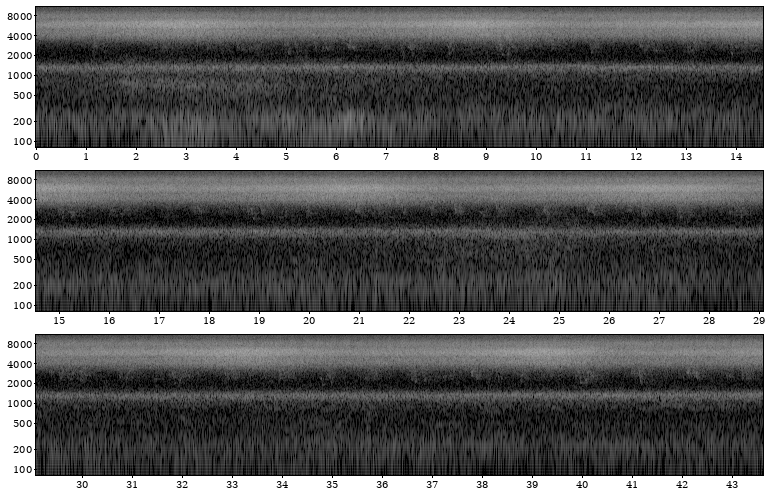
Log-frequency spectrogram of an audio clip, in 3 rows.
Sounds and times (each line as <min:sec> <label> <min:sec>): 0:00.0 close group in a nearby tree 0:43.6
0:00.0 distant roar of the cicadas 0:43.6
